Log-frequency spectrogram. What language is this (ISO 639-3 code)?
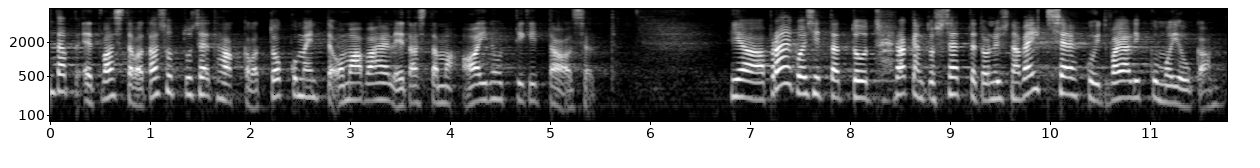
est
